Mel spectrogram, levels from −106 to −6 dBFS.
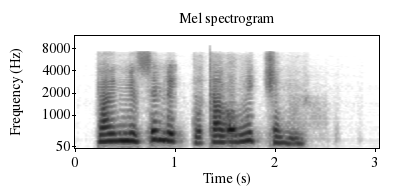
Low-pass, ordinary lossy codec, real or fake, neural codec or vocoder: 7.2 kHz; AAC, 32 kbps; fake; codec, 16 kHz, 0.5 kbps, FreqCodec, smaller model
